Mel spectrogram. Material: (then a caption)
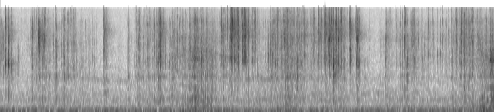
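Chocolate. Fingertips of both hands rub, grab and crush a heap of thin, solid chocolate shards in mixed colors piled on a white tray. The result is a continuous stream of crinkly, bright crackling with quick overlapping snaps over a faint low background hum.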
